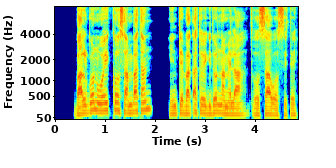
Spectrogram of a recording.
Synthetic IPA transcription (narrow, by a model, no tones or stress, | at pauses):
bɐlɡɔnwɔjkːɔsɐmbɐt̪ɐn | hɪnt̪ːɛbɐkʼɐt̪ɔjɡɪd̪ɔnːɐmɛlɐt͡sʼo̞ːsːaːwo̞ːsːɪt̪ɛ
